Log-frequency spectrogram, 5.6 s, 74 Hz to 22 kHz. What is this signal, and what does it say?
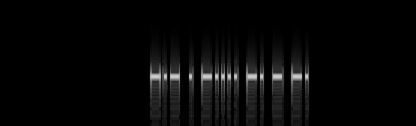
Morse code, heard as a keyed tone, about 28 wpm, 700 Hz. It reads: KE6NTN
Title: USA Call Signs - 6 Characters - Repeated 3x - 28wpm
